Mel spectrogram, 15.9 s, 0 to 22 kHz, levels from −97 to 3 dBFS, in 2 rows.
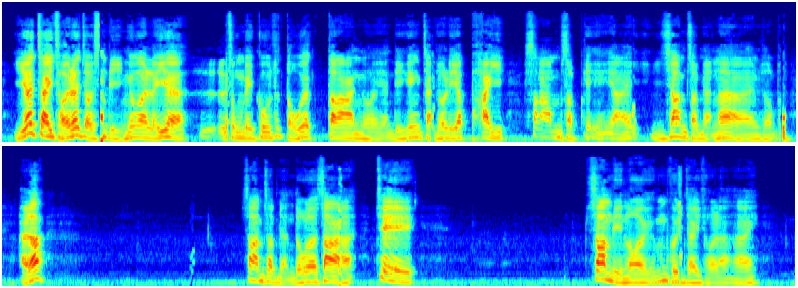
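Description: Eight short faults break the sound at 0.96, 2.24, 4.27, 6.28, 7.77, 9.81, 11.30 and 14.70 s. Each lasts 40 to 58 ms, about two MP3 frames of 26.1 ms. The audio skips forward, and the next moment comes out garbled before it settles. This is likely a broken MP3 bit reservoir. Frames were lost, and the following frame reached back for borrowed data that was no longer there.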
